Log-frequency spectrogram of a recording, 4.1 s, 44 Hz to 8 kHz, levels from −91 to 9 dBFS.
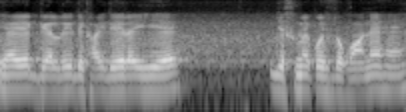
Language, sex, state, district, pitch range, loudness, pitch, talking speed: Hindi, male, Uttar Pradesh, Ghazipur, 115-125 Hz, -15 LUFS, 120 Hz, 175 wpm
